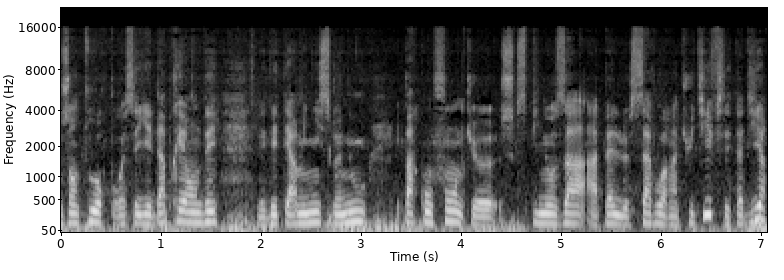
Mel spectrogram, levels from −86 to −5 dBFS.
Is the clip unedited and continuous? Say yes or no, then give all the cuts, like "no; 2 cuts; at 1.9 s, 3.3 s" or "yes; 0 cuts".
no; 4 cuts; at 2.7 s, 3.4 s, 4.0 s, 4.6 s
